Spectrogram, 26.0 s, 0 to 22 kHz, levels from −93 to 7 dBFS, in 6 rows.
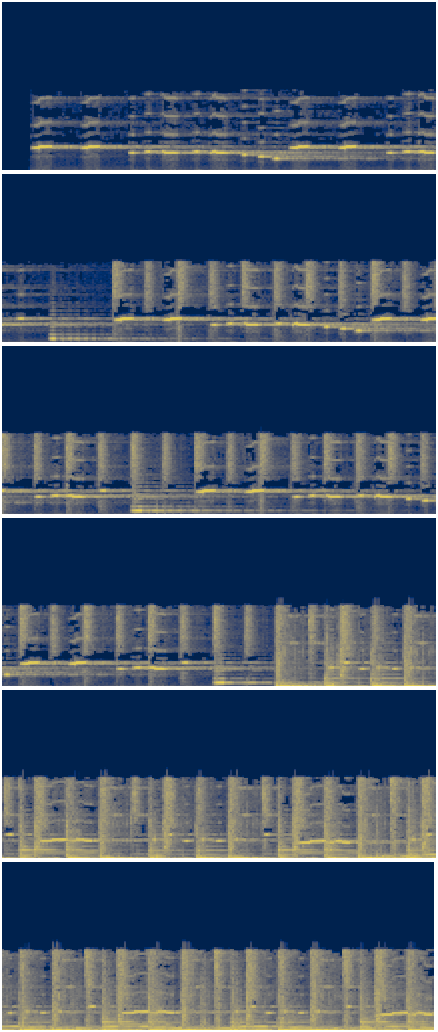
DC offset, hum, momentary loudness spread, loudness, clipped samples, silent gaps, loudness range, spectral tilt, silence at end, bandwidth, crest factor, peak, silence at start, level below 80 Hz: under 0.1%; none; 6 LU; -9 LUFS; under 0.1%; none; 2 LU; -3 dB/octave; 0 s; 11 kHz; 10 dB; 0 dBFS; 0.3 s; -18 dBFS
